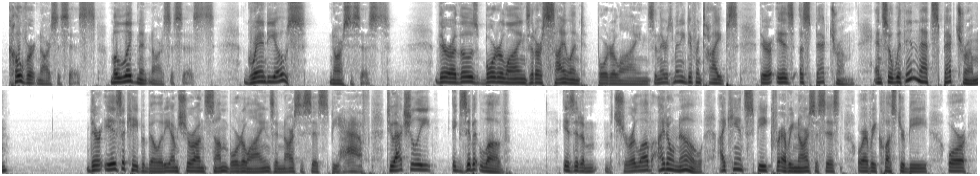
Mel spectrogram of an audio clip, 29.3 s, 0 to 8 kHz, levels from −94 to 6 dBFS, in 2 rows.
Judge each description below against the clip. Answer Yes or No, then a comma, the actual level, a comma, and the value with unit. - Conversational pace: No, slow, 130 wpm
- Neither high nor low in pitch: No, low, 125 Hz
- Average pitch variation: No, wide, 5.8 semitones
